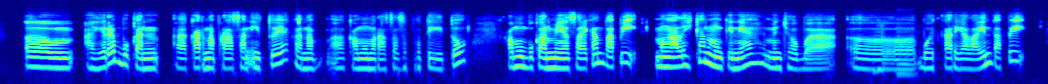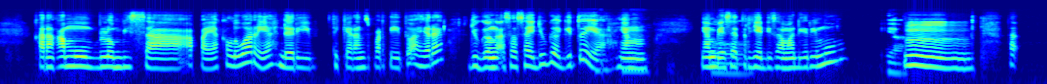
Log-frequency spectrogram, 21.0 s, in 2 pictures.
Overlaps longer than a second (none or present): none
